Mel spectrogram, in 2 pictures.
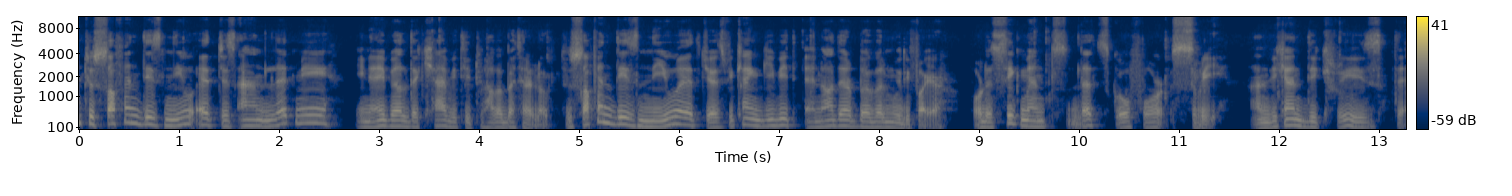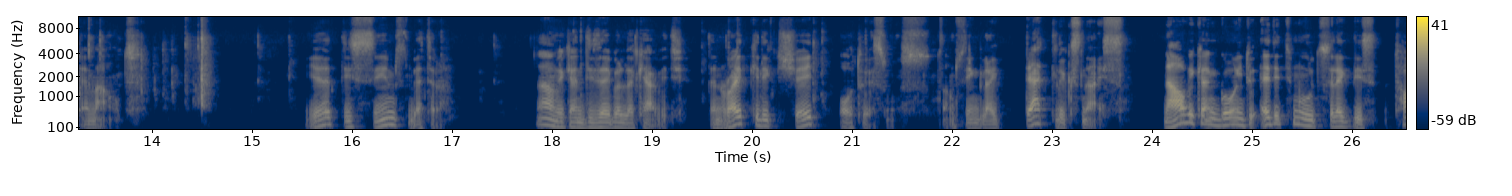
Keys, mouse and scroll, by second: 3.0-4.7 drag, 6.4-8.2 drag, 10.0-11.3 drag, 12.4-14.3 drag, 18.3-19.5 drag, 19.7 right click, 25.0 Tab, 26.1 3.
